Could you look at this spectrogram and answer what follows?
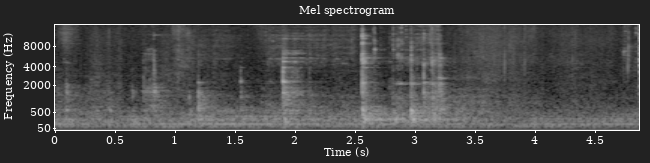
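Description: Light metallic clicks and clinks of small steel tools and parts being handled at a metal lathe, with a few sharper taps about two to three seconds in. A faint low steady hum runs underneath.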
